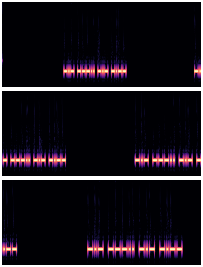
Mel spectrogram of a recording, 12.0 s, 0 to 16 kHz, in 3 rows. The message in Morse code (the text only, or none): K8KY K8KY K8KY K8KY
